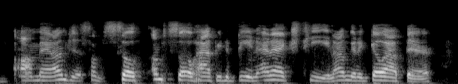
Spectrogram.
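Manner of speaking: cheery, upbeat, happy-go-lucky, gushing voice. Describing how the wrestler comes in smiling: imitating Apollo Crews smiling. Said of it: "All he does is come in, he smiles".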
